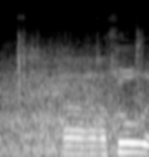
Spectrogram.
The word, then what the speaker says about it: Thule: Thule is pronounced Thule, Thule, Thule, Thule, truly.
